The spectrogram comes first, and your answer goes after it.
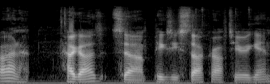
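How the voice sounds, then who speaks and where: Mumbling in an American accent, a man speaks at a fairly low pitch. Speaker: video game tutorial creator. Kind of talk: gameplay commentary tutorial. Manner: casual, many fillers.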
